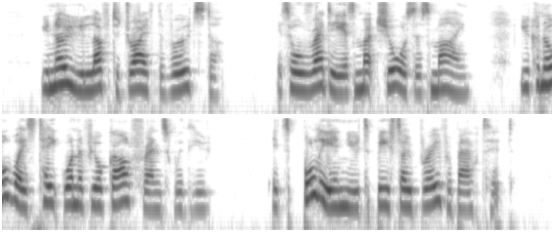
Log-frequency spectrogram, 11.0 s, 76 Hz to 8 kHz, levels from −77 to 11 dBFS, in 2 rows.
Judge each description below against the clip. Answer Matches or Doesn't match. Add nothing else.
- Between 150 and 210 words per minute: Matches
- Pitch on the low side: Doesn't match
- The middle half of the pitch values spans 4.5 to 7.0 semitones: Doesn't match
